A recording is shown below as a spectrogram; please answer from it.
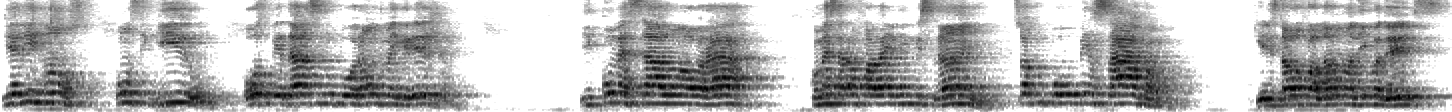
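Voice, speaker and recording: In an echoey hall, a Sunday school teacher with a very high voice tells Bible stories at a moderate pace, vividly playing out the dialogue. The microphone is placed at a distance.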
